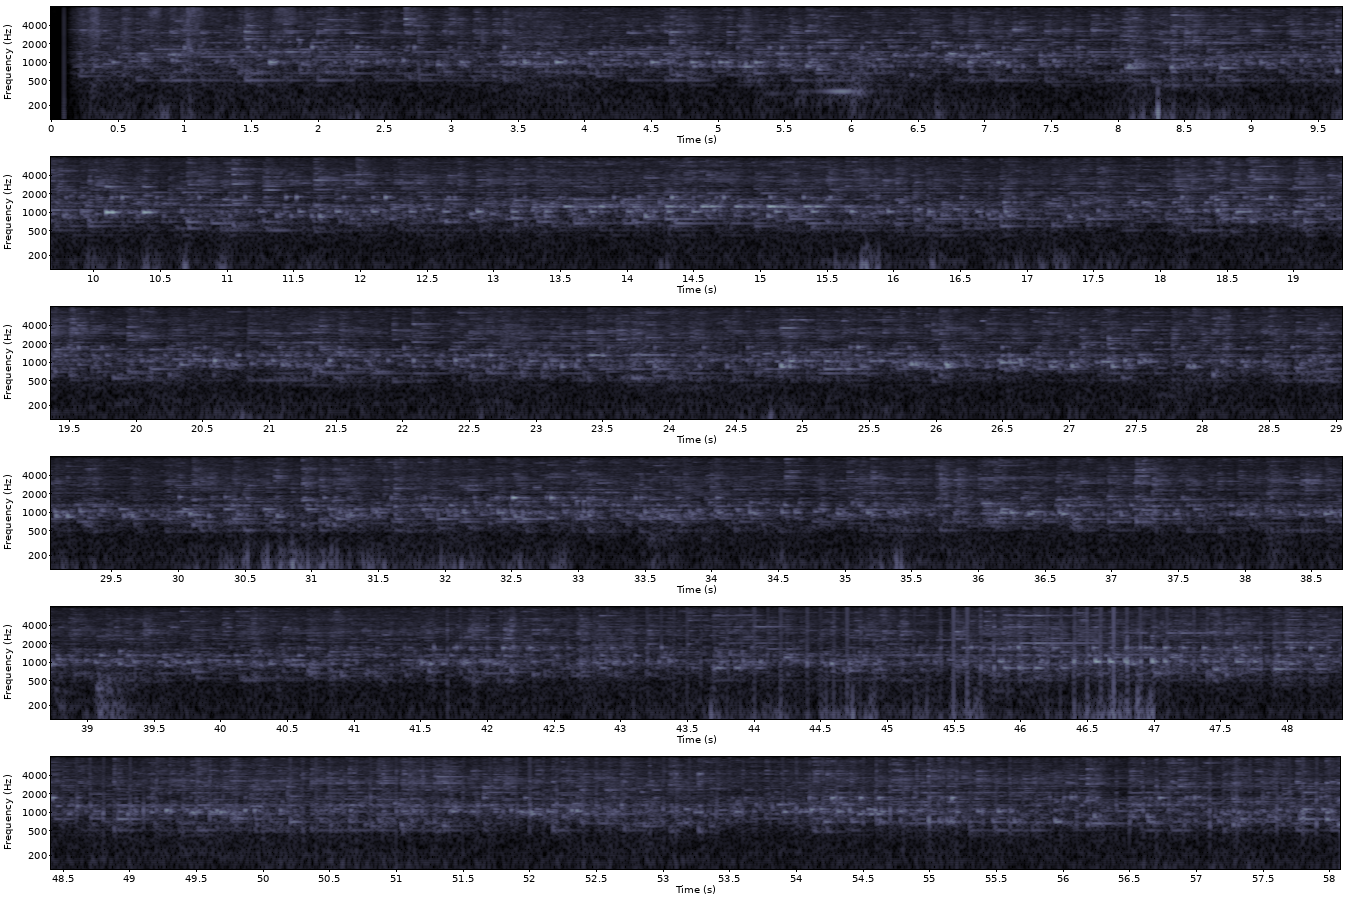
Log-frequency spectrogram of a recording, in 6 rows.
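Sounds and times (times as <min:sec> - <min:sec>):
goat bells: 0:00.1 - 0:58.0.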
